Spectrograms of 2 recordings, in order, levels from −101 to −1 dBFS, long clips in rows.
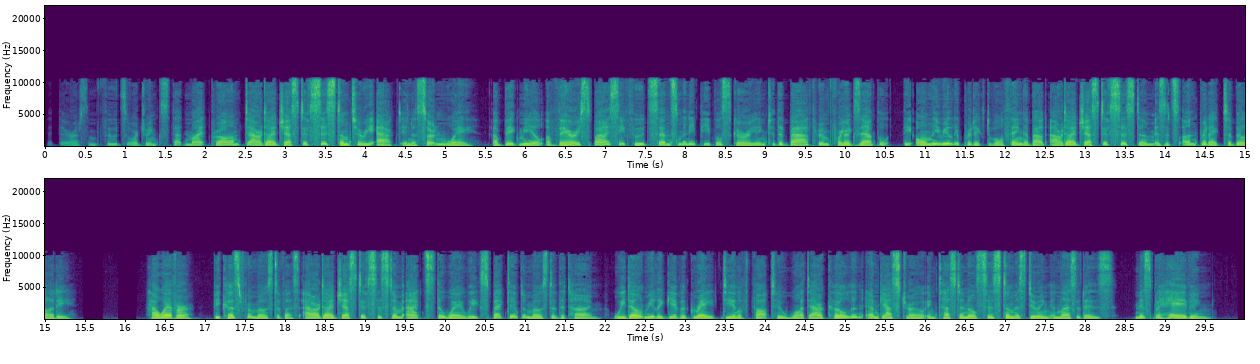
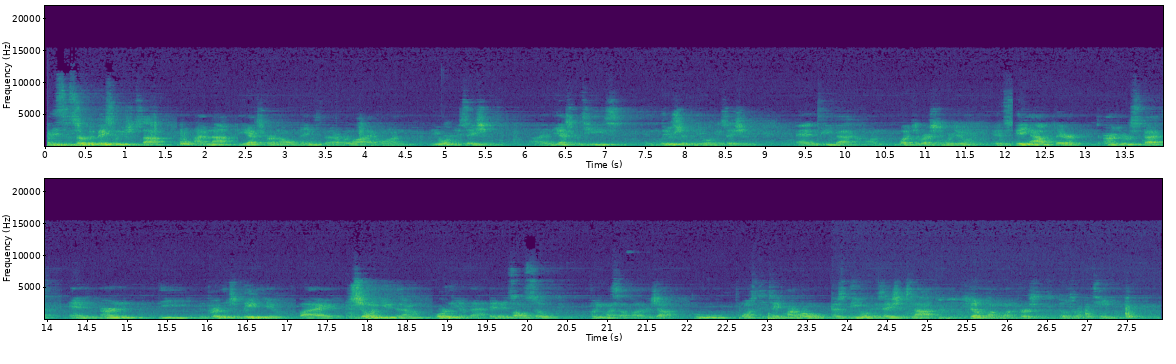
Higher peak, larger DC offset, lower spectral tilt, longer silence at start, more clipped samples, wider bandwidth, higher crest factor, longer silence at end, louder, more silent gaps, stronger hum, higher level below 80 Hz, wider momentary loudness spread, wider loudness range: about the same, -2 dBFS vs -4 dBFS; second, under 0.1% vs 0.2%; second, -5 dB/octave vs -6.5 dB/octave; first, 0.2 s vs 0 s; neither; first, 11 kHz vs 9.8 kHz; about the same, 16 dB vs 20 dB; first, 0.4 s vs 0 s; first, -19 LUFS vs -23 LUFS; first, 15.47-15.71 s, 15.92-16.14 s vs none; neither; about the same, -52 dBFS vs -56 dBFS; second, 8 LU vs 12 LU; second, 1 LU vs 5 LU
